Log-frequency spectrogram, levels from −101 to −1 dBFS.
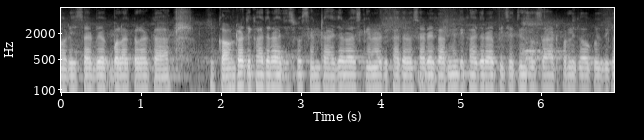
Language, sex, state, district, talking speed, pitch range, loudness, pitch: Hindi, male, Punjab, Fazilka, 320 wpm, 105-110 Hz, -20 LUFS, 110 Hz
